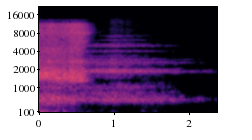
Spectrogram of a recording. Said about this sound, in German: Durch die Nase einatmen, durch den Mund aus. Wie du willst, das ist dir überlassen. Und dasselbe nochmal. Einatmen und ausatmen.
